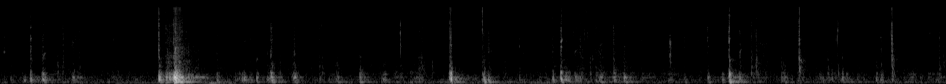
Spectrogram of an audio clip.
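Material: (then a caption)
Soap. A utility knife slices thin layers off a large, solid, cream-colored stamped soap cube resting on a mat, and flaky shavings pile up. The result is a quiet series of soft, short, dry crackling cuts with a muted low-mid tone, the loudest coming early at around 1.7 seconds. The cuts continue irregularly through to the end.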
